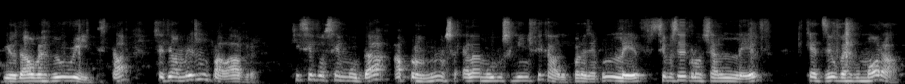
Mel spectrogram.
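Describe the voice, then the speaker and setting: A man teaching a grammar lesson in an online class, patiently checking in with his students and slowing down to model words. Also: fairly high pitch, darkish tone, a little hiss or hum. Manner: slows down to model English words. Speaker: English teacher.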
